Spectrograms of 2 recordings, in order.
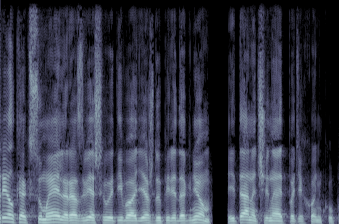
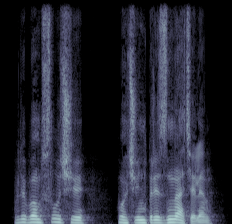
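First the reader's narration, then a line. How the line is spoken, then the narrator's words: Forced out, teeth chattering. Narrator (Russian): выдавил Ярви, стуча зубами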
